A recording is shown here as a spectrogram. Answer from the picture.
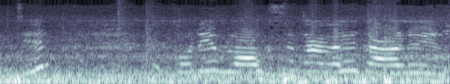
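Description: A woman talking over the steady low rumble of passing road traffic.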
